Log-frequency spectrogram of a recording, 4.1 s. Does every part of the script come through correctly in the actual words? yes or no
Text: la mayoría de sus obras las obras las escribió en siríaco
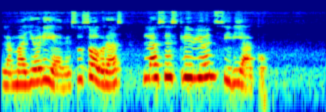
no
